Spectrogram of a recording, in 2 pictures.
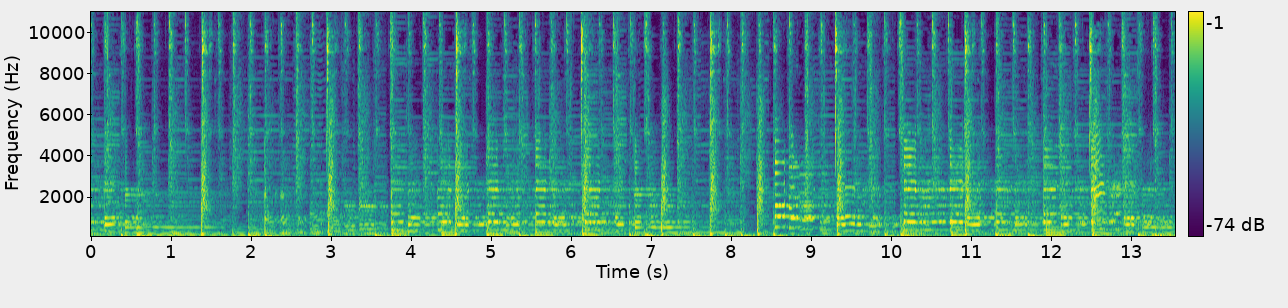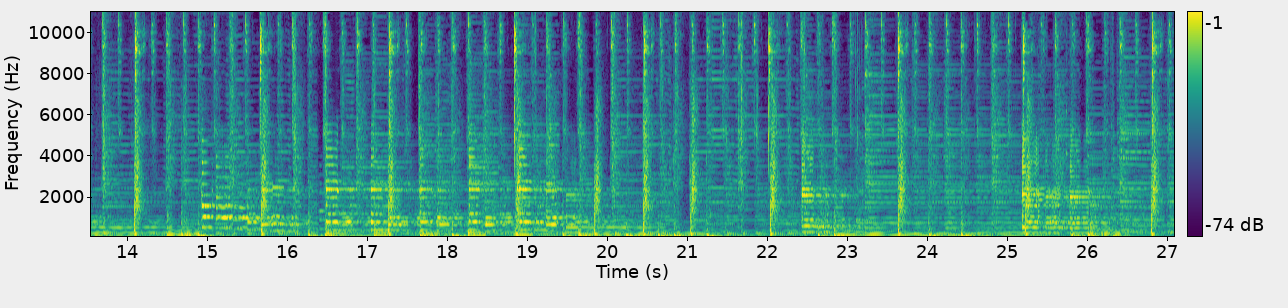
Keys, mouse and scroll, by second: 7.4 right click, 8.0-11.8 drag, 11.8 shift+click, 12.7-17.9 drag, 19.3 click, 20.9 right click, 21.3 click, 25.0 right click, 25.6 click, 26.7 shift+Page_Up.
